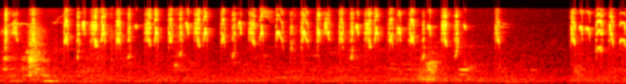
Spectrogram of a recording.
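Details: Sogon (sogo ontong) songbird, recorded as training audio for cage birds: dense runs of high, sharp chirps repeated rapidly for about six seconds, a short pause, then the chattering resumes.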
